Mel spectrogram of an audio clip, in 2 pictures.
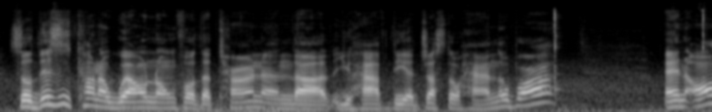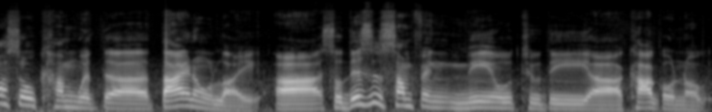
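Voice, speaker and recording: A man presenting a product informally outdoors, explaining in a halting, repetitive way with urban traffic around. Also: fairly high pitch. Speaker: bike shop presenter.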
